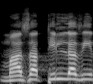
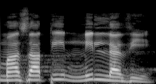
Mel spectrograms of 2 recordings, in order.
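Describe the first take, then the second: First: The words run together with no n sound. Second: An n sound links the two words together. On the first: The speaker calls it wrong. "नहीं पढ़ेंगे" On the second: The speaker calls it right. "जैसे"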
